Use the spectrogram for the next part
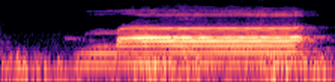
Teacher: میم کھڑا زبر ما، میم کی آواز ناک میں نہیں جانی چاہیے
